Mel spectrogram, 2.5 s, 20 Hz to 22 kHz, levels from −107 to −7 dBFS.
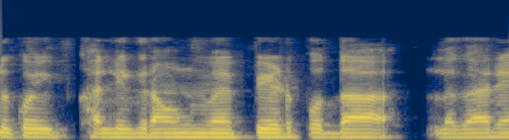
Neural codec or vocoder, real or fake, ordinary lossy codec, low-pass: none; real; AAC, 48 kbps; 7.2 kHz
